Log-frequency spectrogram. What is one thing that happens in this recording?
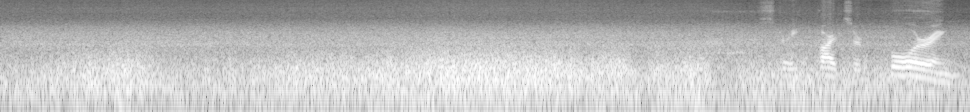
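Wind rushes and buffets loudly past a moving rider.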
